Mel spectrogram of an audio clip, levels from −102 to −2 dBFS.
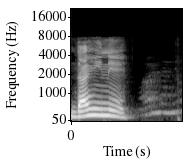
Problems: background sounds at intervals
